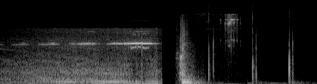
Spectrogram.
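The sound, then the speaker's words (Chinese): A black driverless car speeds up to a white house: a whirring engine-like rush with a thin high whine builds for about a second and a half and cuts off abruptly, followed by a heavy thunk and a few short, sharp clicks. “一辆黑色的无人驾驶车辆飞速地从山下驶入了白色洋房。”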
